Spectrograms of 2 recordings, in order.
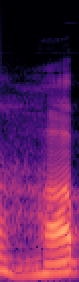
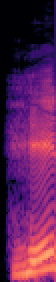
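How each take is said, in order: First: The letter name ends in an 'a' vowel. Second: The letter name ends in an 'e' vowel. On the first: This is the Arabic way of naming the letter. The speaker calls it right. "पढ़ना है" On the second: This is the Urdu way of naming the letter. The speaker calls it wrong. "नहीं पढ़ना"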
